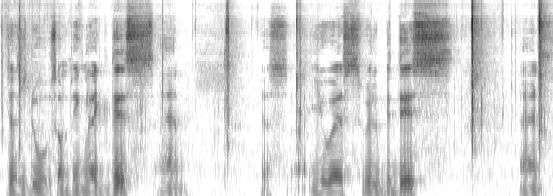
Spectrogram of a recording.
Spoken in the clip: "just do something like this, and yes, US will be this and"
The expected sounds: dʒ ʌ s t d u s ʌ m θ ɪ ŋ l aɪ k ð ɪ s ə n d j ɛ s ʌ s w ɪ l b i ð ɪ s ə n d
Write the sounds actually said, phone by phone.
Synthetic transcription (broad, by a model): dʒ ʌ s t d u s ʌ m t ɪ ŋ l aɪ k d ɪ s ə n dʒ j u ɛ s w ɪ l b i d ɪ s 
